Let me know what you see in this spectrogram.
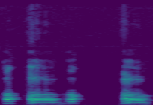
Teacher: the glottal stop is the sound that we make, for example, when we say uh-oh, uh-oh. Okay, so that stop there, that's the glottal stop.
